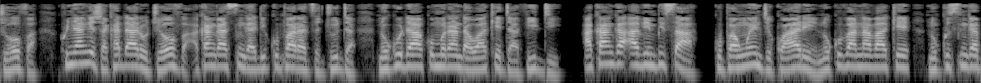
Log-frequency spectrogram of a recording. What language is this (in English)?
Shona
